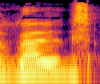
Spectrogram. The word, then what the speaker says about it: Rogz: So it's called the Rogues Lighthouse, which is spelt R-O-G-Z or Z, depending on where you live.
